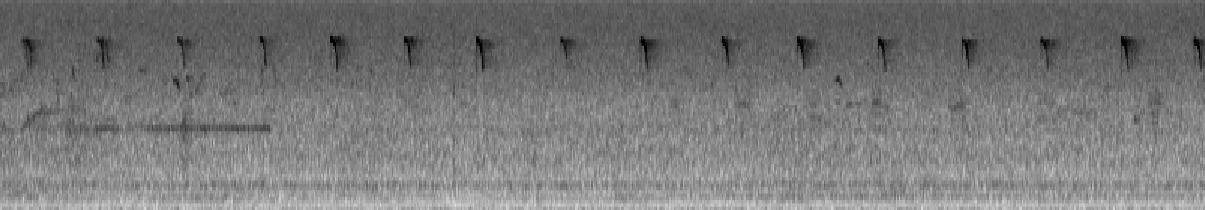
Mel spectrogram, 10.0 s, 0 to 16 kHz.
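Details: Spring song of a Zitting cisticola recorded 3 April 2024 in the Séné nature reserve, Morbihan: a long run of thin, high zipping notes spaced roughly two-thirds of a second apart over a steady noisy background and a brief low whistle.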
